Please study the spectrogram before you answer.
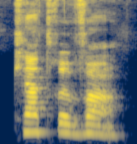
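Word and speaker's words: quatre-vingts: So only here with number 80, 80, with an S at the end. You don't pronounce it though. 80.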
